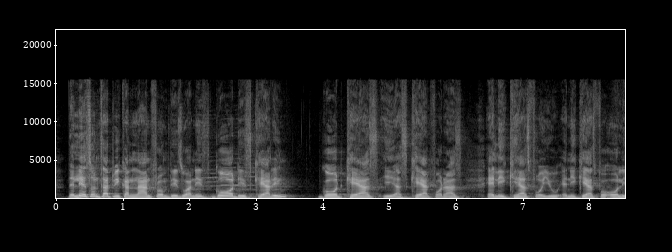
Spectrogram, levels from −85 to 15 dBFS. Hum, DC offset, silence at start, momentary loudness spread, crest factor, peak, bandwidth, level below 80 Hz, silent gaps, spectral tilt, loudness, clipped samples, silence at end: none; under 0.1%; 0.2 s; 7 LU; 18 dB; 0 dBFS; 16 kHz; -78 dBFS; none; -5.5 dB/octave; -19 LUFS; under 0.1%; 0 s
